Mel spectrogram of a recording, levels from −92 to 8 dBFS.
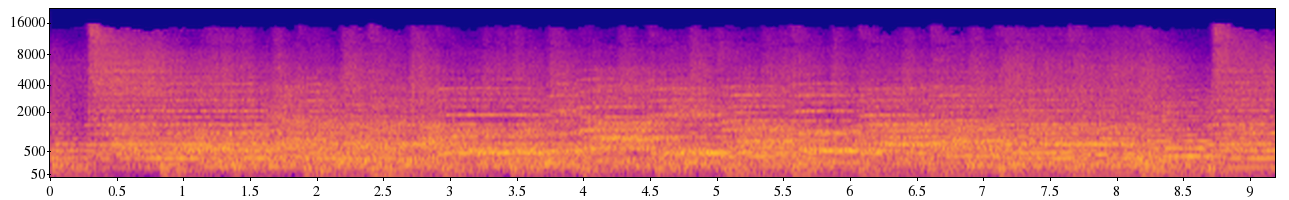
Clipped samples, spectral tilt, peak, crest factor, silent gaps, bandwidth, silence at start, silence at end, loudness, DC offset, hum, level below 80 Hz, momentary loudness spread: under 0.1%; -4.5 dB/octave; -4 dBFS; 10 dB; none; 15.5 kHz; 0 s; 0 s; -15 LUFS; under 0.1%; none; -40 dBFS; 2 LU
